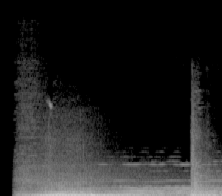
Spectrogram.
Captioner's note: metal whirring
